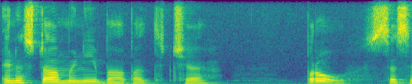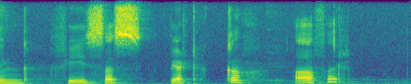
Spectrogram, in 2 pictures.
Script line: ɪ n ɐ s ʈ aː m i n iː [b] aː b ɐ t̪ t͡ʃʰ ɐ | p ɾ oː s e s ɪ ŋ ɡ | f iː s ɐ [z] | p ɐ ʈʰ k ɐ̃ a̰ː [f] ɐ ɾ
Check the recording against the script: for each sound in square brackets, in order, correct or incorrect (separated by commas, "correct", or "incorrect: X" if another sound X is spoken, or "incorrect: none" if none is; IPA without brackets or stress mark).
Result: correct, incorrect: s, correct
